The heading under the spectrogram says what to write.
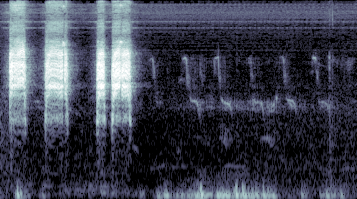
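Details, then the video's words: Loud, gritty call of a black francolin, kala teetar: two rasping notes, a brief gap, then a tight pair, followed by soft low rumbling and a faint distant whistle. "Beautiful voice of black francolin Kalay Teetar Ki Awaz Kalay Teetar Ki Boli Sindhi teetar ki awaz"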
